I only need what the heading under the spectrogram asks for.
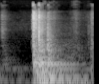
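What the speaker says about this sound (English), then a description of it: "Shut the door." A door being pushed shut after a filter change, giving one loud, close thunk with a short dull resonance that cuts off abruptly.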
